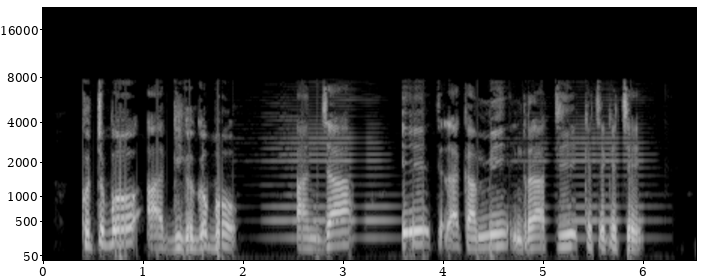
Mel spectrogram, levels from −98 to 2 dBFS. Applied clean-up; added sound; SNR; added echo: neural mask model RNNoise.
